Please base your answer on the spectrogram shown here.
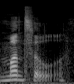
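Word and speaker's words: Munsell: Euh point euh qui euh qui nous qui a attiré notre attention euh c'est le fameux code Monsel. Si euh c'est bien comme ça qu'on prononce. Exact. Oui. Le code Monsel.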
